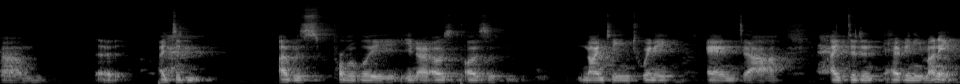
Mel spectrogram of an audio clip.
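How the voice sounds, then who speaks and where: Audible room echo surrounds a man with a New Zealand accent. His tone is bright and sharp, his pitch fairly low. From New Zealand, Auckland. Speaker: expat interviewee. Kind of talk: interview. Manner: halting, many fillers.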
